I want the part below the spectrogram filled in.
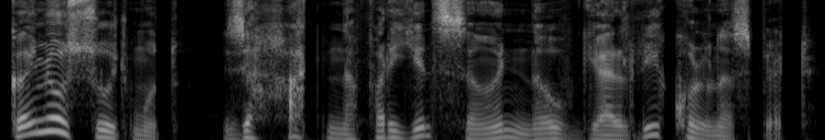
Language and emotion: Kashmiri, surprised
